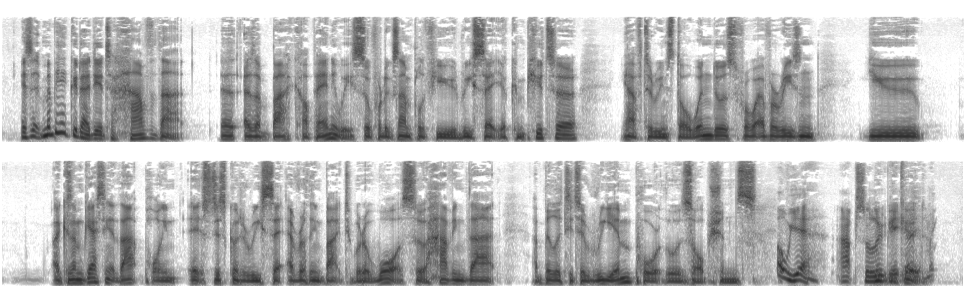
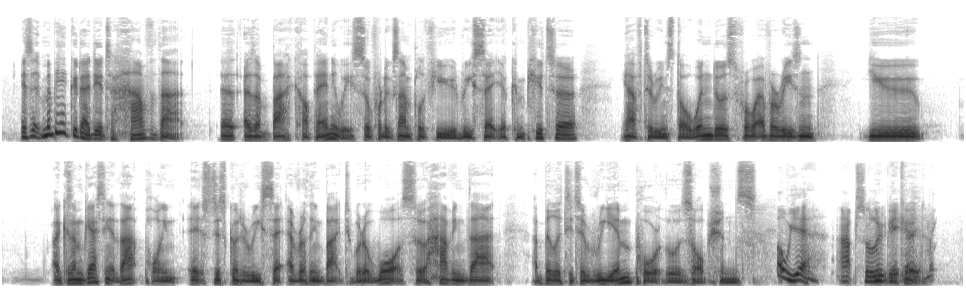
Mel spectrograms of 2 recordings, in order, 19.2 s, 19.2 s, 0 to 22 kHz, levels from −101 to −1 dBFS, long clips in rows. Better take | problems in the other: first | muffled; very; fading above 2.5 kHz

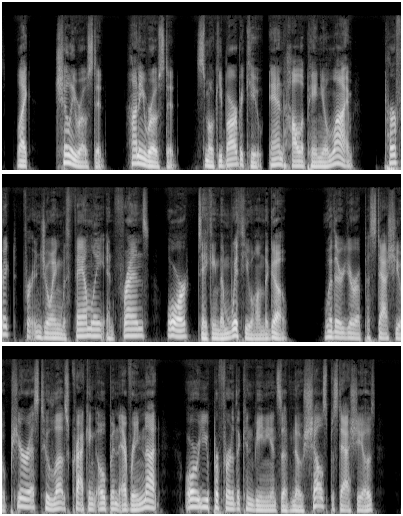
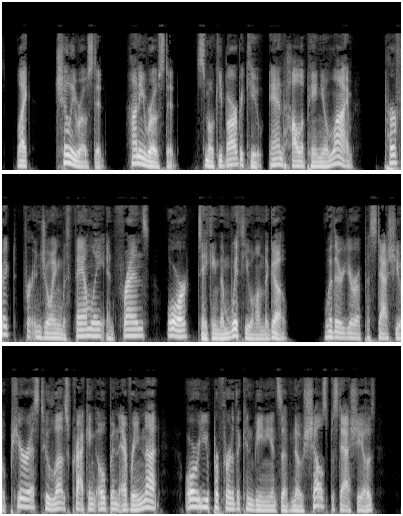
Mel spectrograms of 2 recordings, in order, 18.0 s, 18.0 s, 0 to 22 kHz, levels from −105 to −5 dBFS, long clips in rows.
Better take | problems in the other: first | garbled, watery; slightly

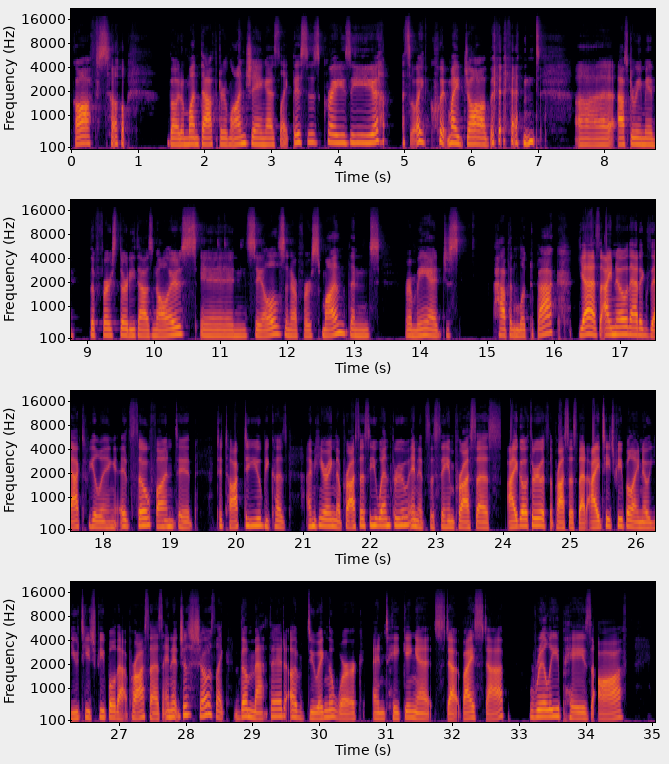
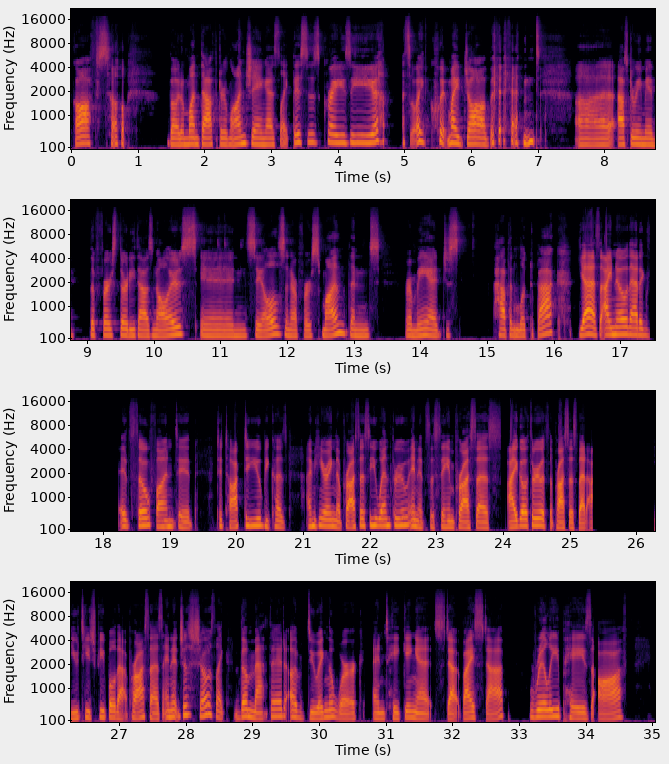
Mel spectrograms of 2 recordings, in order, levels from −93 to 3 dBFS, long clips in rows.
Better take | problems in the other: first | audio cutting out; at 17 s for 1 s and at 25 s for 1 s

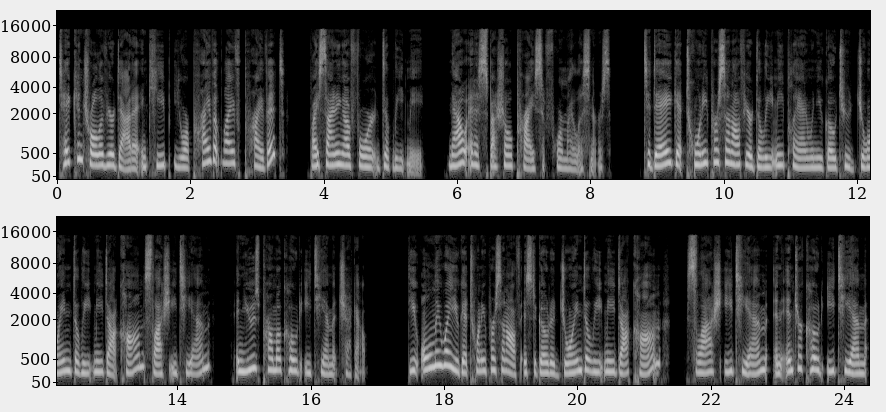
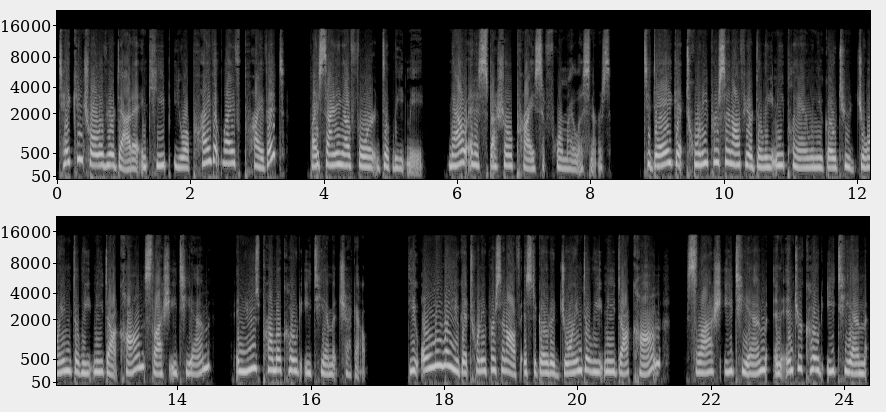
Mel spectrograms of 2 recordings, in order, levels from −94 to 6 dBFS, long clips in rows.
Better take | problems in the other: first | distortion; slight; 11% of the sound clipped

